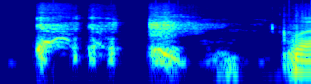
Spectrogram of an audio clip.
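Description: An elderly man clearing his throat close to a microphone: three short, rough bursts within about a second and a half.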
